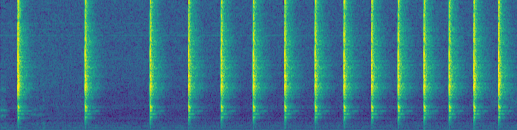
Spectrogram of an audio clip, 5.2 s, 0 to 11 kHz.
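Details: Vintage Heathkit TD-17 solid-state metronome on 18 V bench supply after swapping a failed 22 µF capacitor (measured 46.69 µF, high ESR): crisp, clean clicks about a second apart, quickening to four or five a second; ticking properly.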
